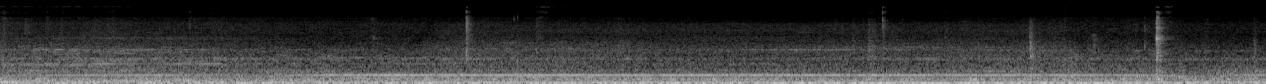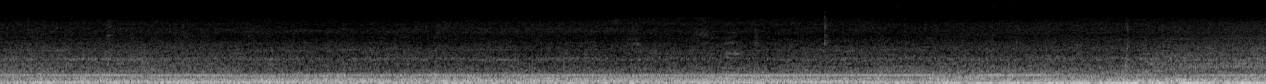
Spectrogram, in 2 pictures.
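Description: Steady rumble of a Siemens passenger coach running at speed, heard from inside the car, with a steady hum over it. Four sharp clicks sound in the middle.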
